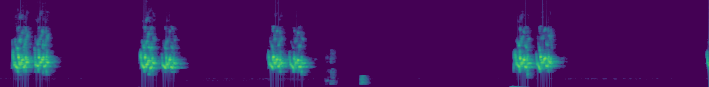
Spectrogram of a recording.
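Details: Budgerigar chirps in quick doubled bursts, repeated roughly every one to two seconds, with a couple of low thuds and a brief lower note between them.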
